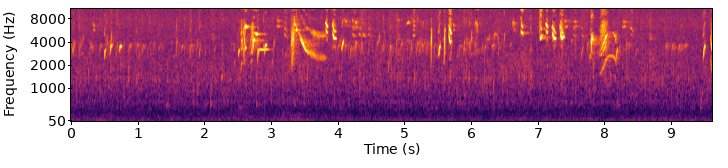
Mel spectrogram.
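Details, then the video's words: Goldfinch singing: scattered high chirps building to clustered twittering notes with a bright downward-sweeping slur, then more quick tinkling notes over faint hiss. "Goldfinch Singing their Song"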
